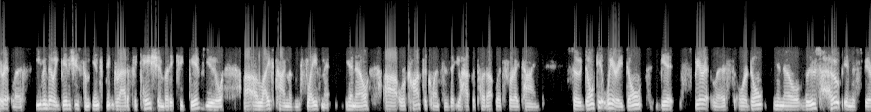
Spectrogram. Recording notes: Location: Phone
